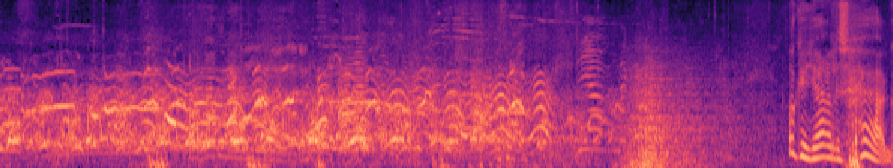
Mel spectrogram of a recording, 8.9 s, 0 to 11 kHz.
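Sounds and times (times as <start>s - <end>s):
excited sled dogs barking, yipping and howling: 0.0s - 6.3s
speech: 8.0s - 8.9s.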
